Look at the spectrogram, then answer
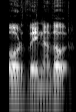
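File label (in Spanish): "ORDENADOR" Spanish, male; mekanta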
